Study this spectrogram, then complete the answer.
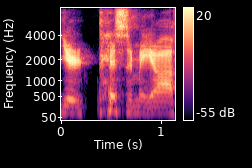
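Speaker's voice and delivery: put-on harsh, scratchy, bitter, cranky old lady voice. Imitating a notoriously hard old English teacher, in a scratchy old teacher voice. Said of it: "she was just like real scratchy voice".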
